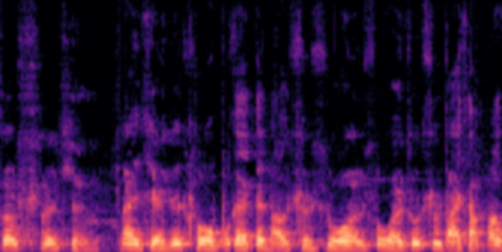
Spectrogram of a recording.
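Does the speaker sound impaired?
Yes: cerebral palsy; birth asphyxia, blue at birth, over ten minutes of resuscitation, diagnosed in infancy at provincial hospital, legs affected, early rehabilitation, learned to walk; walks, has played basketball, earns a living with keyboard and mouse; some words unclear despite great effort to speak clearly, edited for fluency, childhood drooling from delayed saliva swallowing.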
